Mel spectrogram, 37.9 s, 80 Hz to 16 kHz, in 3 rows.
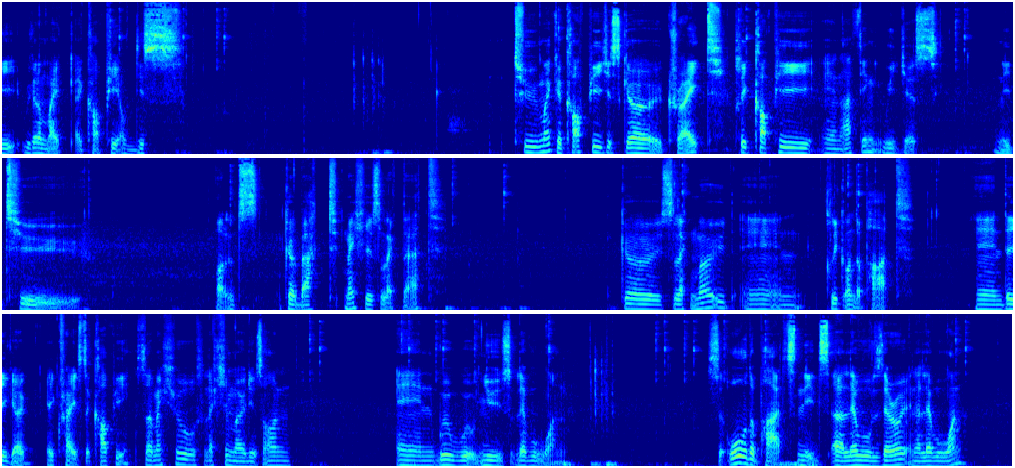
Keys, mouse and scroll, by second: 4.5 3, 6.9 click, 18.2 alt+click, 21.0-32.2 drag, 32.6 ctrl+c, 33.4 click, 35.1 ctrl+v, 37.1 click.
